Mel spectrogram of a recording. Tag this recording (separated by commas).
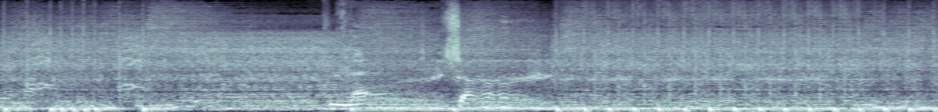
Music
